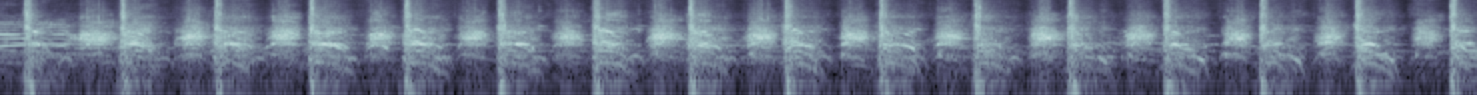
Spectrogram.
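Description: Crowd of men doing matam: hands slapping bare chests together in a steady rhythm about twice a second, with many voices chanting loudly in time between the slaps.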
